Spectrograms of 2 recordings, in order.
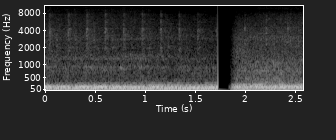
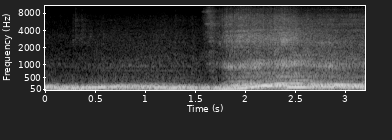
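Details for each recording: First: LS-swapped Trans Am first start after sitting a long time, block-off plate fitted; light even lifter/valvetrain ticking over a rough V8 idle that fades as oil pressure comes up. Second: Pontiac Trans Am with LS swap, long-sitting, new Black Widow exhaust and block-off plate: two clean rev blips rise and fall over deep even rumble, tick going away as oil pressure builds, no knock; healthy revving.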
